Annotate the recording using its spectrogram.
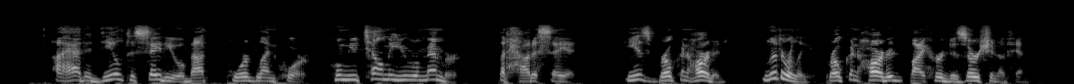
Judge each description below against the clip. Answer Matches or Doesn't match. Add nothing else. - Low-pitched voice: Doesn't match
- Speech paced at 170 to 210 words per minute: Matches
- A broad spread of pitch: Matches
